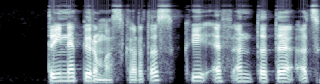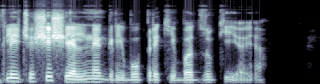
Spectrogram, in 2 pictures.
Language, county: Lithuanian, Vilnius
